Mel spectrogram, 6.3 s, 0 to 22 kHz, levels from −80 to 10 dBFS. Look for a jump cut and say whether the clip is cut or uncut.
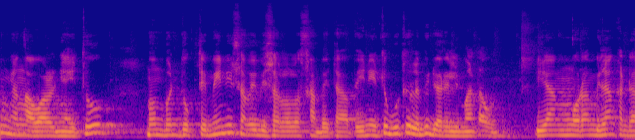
cut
